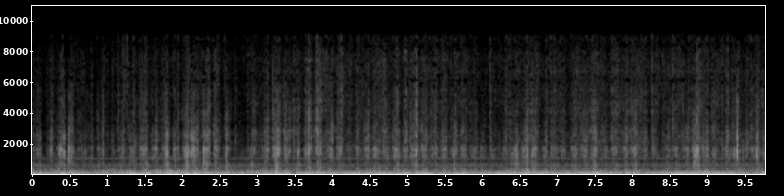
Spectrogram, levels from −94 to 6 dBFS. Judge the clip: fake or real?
fake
